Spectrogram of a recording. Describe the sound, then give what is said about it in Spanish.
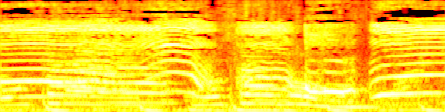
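Babies cry as a nurse gives them a vaccine in a pediatric consultation room, with loud, continuous wailing sobs whose pitch rises and falls in repeated bursts. “Bebés llorando mientras la enfermera les administra una vacuna.”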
